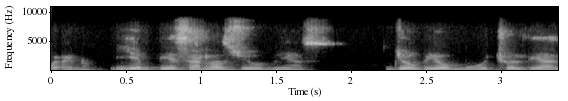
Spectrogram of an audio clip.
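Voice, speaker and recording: Here a man speaks in a dark, mellow tone. His pitch sits in the medium range. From Mexico, Guanajuato. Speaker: agronomy professor. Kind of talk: online lecture.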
